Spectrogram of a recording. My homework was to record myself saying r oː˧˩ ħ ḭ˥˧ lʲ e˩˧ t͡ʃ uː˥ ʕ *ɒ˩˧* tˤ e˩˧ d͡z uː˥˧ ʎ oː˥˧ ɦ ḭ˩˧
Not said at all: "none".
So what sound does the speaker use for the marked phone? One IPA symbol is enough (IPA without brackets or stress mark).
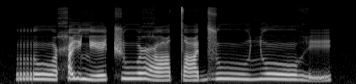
ɒ˩˧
